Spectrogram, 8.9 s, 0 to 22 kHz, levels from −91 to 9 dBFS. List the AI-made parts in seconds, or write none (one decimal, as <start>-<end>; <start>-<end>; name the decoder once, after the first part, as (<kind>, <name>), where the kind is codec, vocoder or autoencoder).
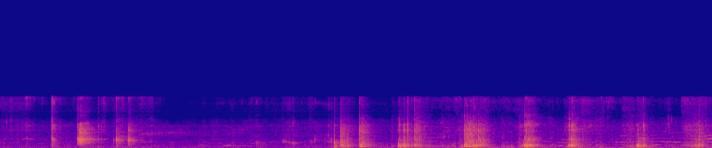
0.0-5.1 (codec, DAC)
